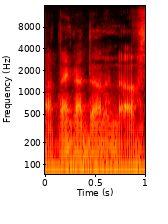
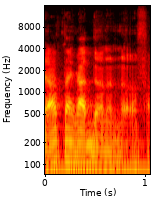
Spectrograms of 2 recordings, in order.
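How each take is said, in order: First: Much softer and lower; near-whisper. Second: Quieter, lower. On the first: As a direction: let it fade almost to nothing. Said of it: "repeat, much softer". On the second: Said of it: "first take, lower and softer". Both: Shown as a demonstration.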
